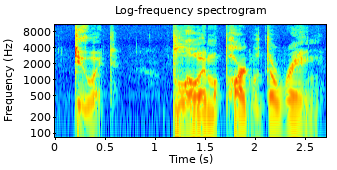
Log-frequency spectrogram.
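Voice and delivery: ordinary delivery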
